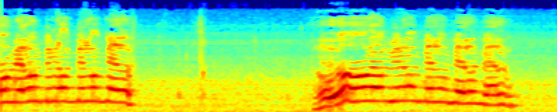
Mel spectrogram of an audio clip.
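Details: Domestic cat giving two long drawn-out meows, the first steady and the second rising sharply then falling away, both with a harmonic, slightly wavering tone and a pause between them indoors.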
